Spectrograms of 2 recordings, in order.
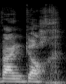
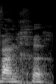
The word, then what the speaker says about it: van Gogh: As his brother pronounces it. Everyone in England just goes, Vincent van Gogh. Okay. But that's wrong. – Right. – Vincent van Gogh.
